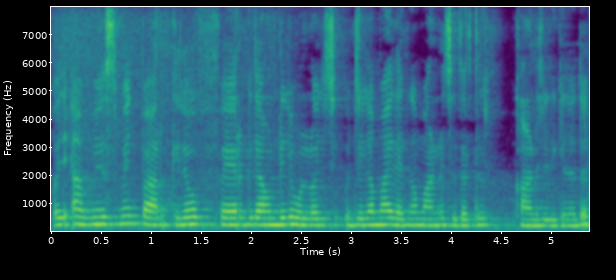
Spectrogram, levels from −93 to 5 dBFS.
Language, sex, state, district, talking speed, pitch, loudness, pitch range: Malayalam, female, Kerala, Kollam, 120 wpm, 235 Hz, -14 LUFS, 225-245 Hz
